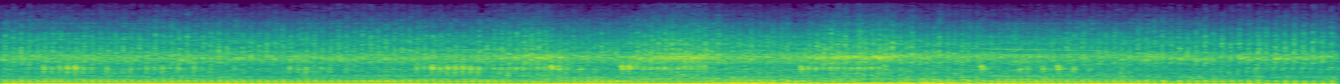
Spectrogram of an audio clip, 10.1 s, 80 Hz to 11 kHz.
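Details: 1950s Agricat mini dozer, Briggs and Stratton model 23A after engine rebuild, coil and battery ignition, starter generator, cold start at about 40 degrees: fast even single-cylinder putt-putt, no misses or knocks; normal idle.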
